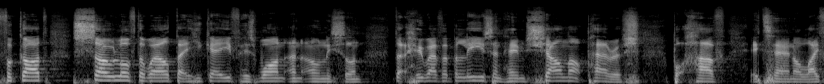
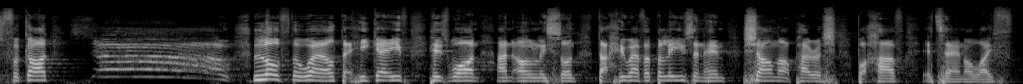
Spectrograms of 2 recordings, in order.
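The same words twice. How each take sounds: First: No single word gets strong extra emphasis. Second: One key word gets strong extra emphasis.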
